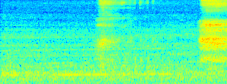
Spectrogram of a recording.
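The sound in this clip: Low, continuous rumble from inside a moving train, with a steady hum running beneath it and two brief hissy bursts that break through toward the end.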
